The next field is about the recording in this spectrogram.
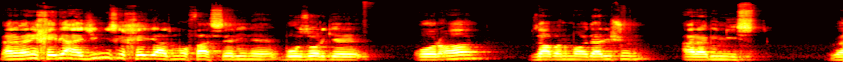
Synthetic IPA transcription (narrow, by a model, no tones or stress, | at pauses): b̥ænɒːbæɾinxe̞jliːæd͡ʒiːb̚niːst̪cʰexejliːæzmofæsːe̞ɾiːnebozoɾɟe̞ | ɣoɾʔɒːn | zæbɒːnemɒːd̪æɾiːʃuːn | æɾæbiːniːst̪̚ | væ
